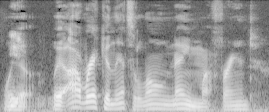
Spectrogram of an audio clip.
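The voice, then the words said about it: Weird attempt at Western accent. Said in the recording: “my weird attempt at a Western accent”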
